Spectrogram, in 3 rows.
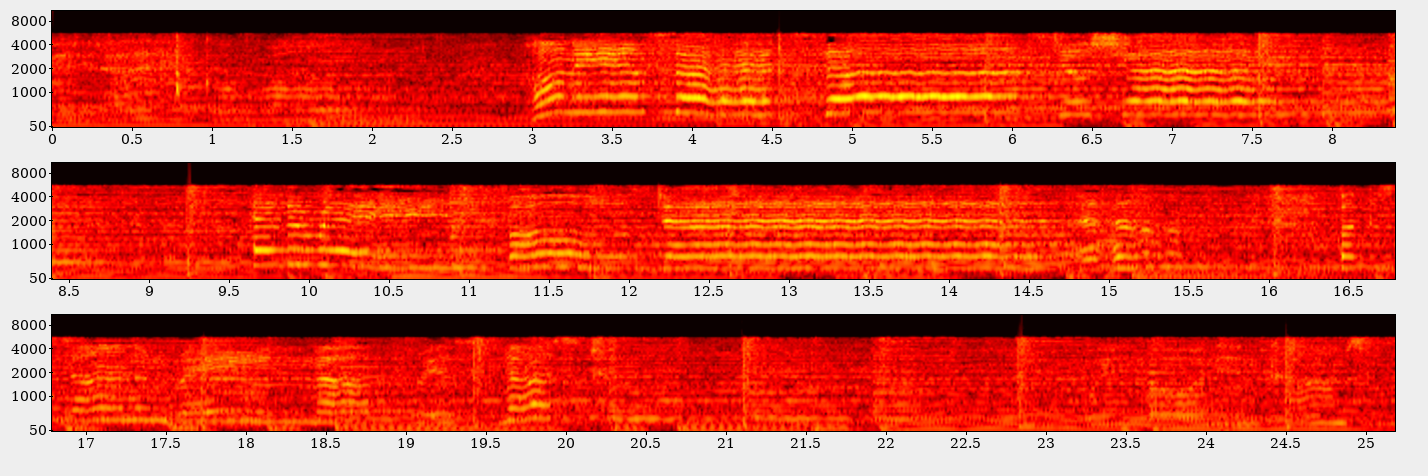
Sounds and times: Music: 0.0 - 25.1.

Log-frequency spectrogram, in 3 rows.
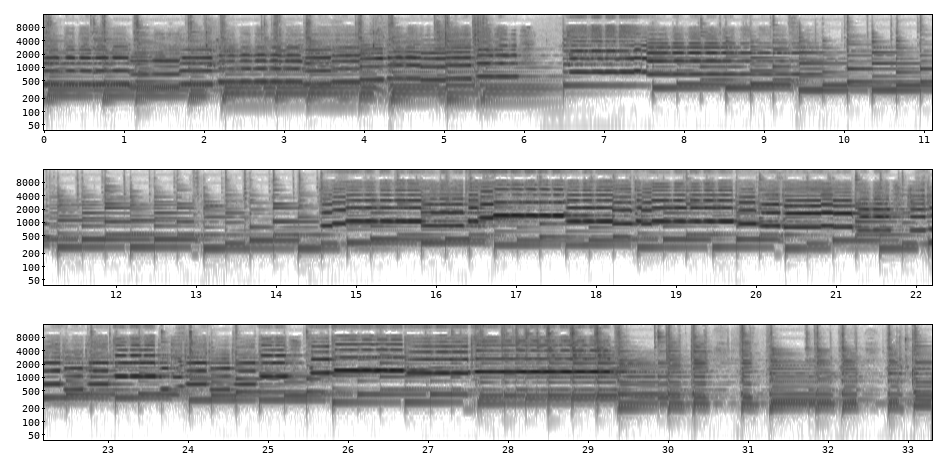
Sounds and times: Music: 0.0 - 33.3.

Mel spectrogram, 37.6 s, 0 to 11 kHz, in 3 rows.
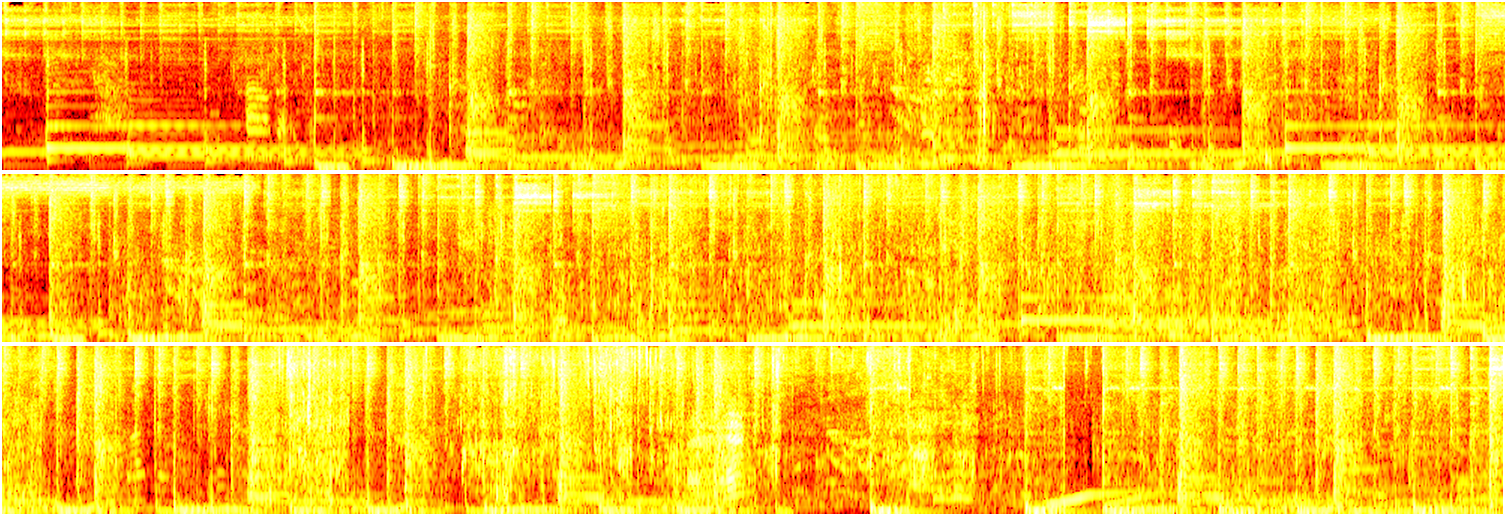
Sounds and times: Rowboat, canoe, kayak: 10.1 - 37.5.

